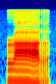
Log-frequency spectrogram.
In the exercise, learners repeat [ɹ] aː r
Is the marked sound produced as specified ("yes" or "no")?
yes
